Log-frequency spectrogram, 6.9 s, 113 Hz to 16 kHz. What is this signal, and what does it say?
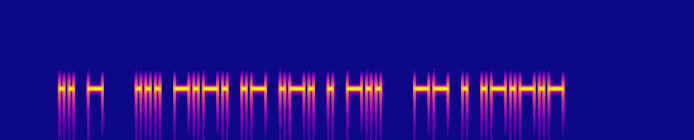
Morse code, heard as a keyed tone, about 25 wpm, 700 Hz. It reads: IT SCARED ME.
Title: Sentences from Top 1000 Words - Review Part 4 - 25wpm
